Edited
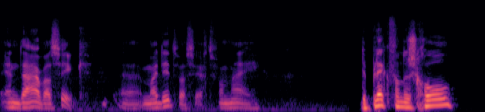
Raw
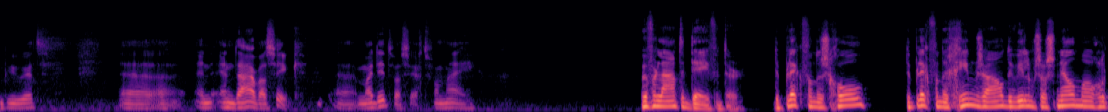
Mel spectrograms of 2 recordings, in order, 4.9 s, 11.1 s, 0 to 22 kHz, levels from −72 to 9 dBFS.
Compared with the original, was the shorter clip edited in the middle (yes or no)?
yes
